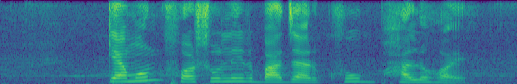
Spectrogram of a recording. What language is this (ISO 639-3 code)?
ben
